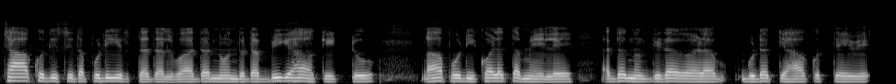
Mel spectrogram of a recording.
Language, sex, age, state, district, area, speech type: Kannada, female, 60+, Karnataka, Udupi, rural, spontaneous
